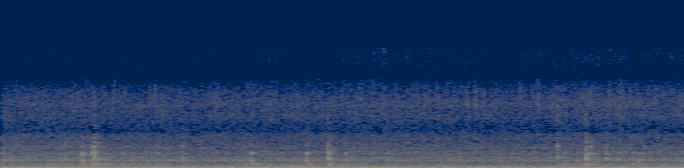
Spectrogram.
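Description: Chicken of the woods mushroom pieces frying in a pan, with scattered crackles and pops a few times a second over a steady low hum.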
